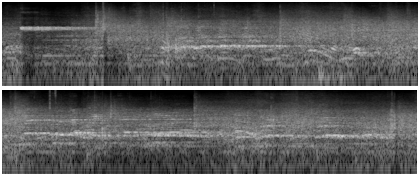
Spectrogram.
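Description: Adult spectators nearby chat and call out in a large echoing arena.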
